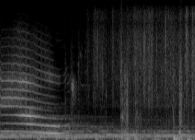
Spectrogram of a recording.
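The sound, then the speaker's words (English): A recording of a kitten meowing, played from a speaker in a playback experiment with deer mothers: one loud, long, high, plaintive mewl whose pitch slides downward, with no voices or other sounds alongside it. “It is not as though she really wants to be defending a kitten, but the sounds are so similar that she can mistake it for the cry of a fawn.”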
